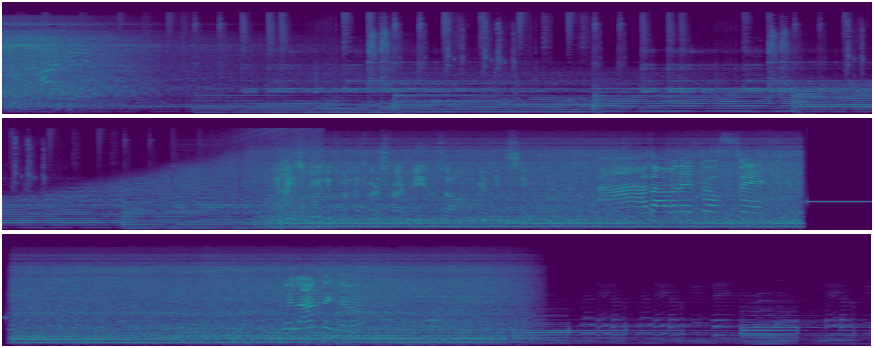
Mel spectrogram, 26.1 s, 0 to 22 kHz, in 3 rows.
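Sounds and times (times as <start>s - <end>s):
plane engine drone in cabin: 0.0s - 3.3s, 8.6s - 16.8s, 17.5s - 22.8s
short beep: 16.8s - 17.5s.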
